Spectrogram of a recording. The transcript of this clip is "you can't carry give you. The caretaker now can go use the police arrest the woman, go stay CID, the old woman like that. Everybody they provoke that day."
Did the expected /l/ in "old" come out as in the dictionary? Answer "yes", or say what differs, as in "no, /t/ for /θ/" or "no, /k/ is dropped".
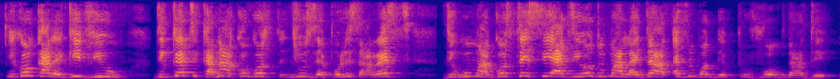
no, /l/ is dropped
